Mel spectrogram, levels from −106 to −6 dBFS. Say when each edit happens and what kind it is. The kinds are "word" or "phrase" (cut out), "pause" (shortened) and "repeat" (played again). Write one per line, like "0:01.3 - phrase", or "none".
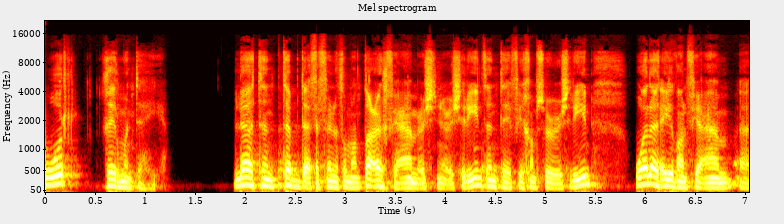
0:02.3 - word
0:02.7 - word
0:03.4 - word
0:04.4 - word
0:06.1 - word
